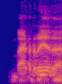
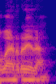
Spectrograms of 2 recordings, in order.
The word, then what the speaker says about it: Barreda: Barreda, no Barrera, Barreda.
